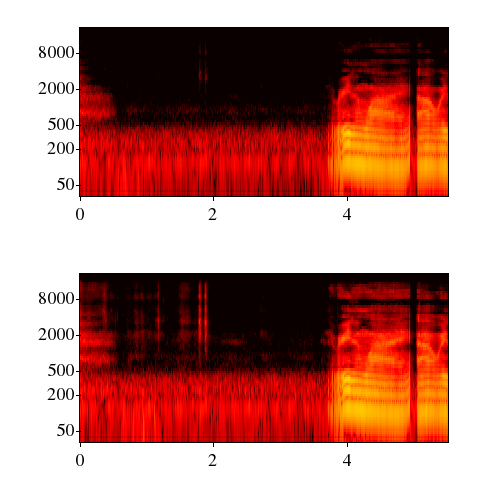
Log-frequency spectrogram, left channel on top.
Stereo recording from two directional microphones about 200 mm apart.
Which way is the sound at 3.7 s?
Centre (ahead or behind).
